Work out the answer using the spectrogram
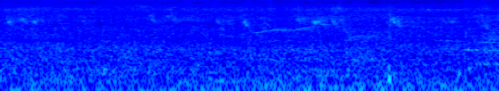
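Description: Outdoor ambience: a steady low rumble of background noise with faint, scattered bird chirps, one a short rising call about halfway through.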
